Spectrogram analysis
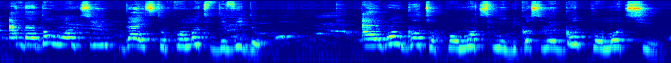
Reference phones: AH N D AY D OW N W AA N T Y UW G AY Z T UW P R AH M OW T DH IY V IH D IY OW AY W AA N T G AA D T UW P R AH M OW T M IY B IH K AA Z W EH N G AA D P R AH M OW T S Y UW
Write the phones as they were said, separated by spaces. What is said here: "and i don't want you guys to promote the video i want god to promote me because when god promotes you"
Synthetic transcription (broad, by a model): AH N D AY D OW N W AA N T Y UW G AY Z T UW P R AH M OW T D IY V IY D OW AY W AA N T G AA D T UW P R AH M OW T M IY B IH K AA S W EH G AA D P R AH M OW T Y UW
